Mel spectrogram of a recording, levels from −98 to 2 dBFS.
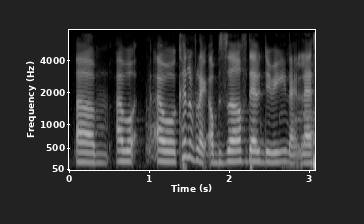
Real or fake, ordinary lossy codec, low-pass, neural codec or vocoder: real; none; 7.2 kHz; none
